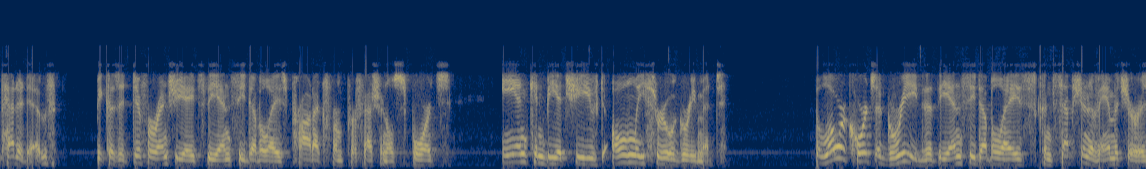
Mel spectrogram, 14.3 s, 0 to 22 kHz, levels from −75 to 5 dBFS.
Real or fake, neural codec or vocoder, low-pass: real; none; 7.2 kHz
